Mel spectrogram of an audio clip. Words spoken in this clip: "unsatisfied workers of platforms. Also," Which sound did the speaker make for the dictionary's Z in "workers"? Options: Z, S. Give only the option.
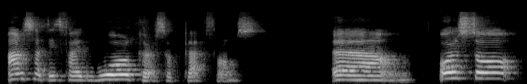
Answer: S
